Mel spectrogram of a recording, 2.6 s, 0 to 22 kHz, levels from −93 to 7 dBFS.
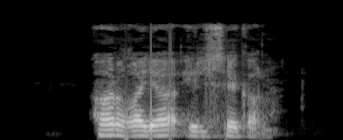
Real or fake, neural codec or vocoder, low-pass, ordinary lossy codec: real; none; 10.8 kHz; MP3, 96 kbps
